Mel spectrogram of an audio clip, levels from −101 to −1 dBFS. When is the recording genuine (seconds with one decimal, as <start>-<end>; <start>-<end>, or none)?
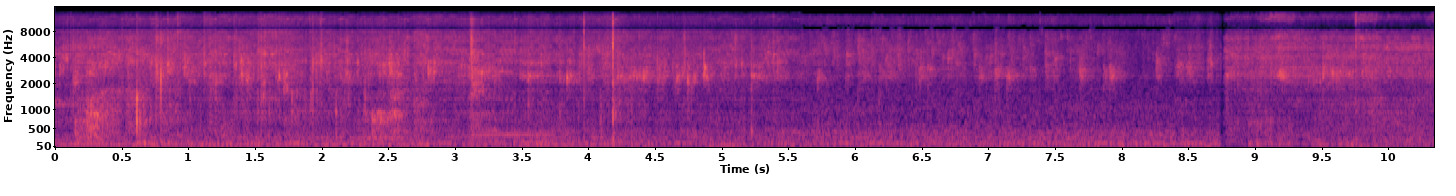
5.6-8.4

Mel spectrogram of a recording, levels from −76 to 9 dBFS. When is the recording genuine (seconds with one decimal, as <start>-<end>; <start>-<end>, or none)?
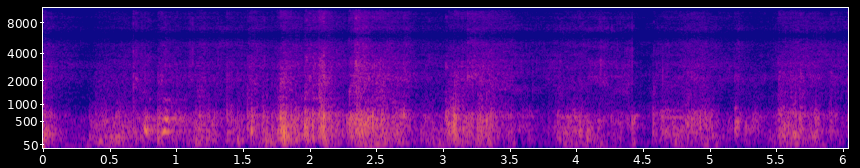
0.0-3.5; 4.8-6.0

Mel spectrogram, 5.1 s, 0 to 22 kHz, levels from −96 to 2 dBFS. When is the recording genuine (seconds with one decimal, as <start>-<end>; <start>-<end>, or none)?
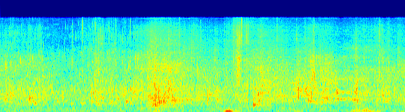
0.0-1.7

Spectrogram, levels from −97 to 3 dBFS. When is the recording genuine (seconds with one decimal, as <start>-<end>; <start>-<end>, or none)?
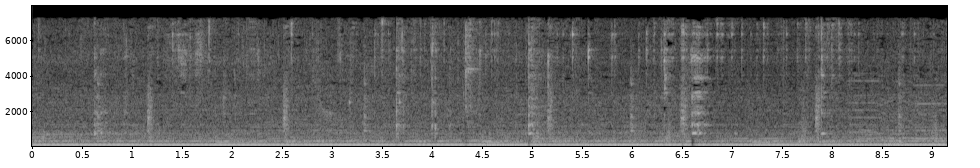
0.0-9.2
